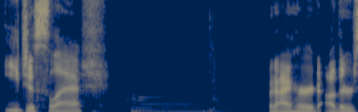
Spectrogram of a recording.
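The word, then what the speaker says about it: Yveltal: in this region apparently uh I was saying AIS slash wrong it's pronounced Eis slash but I heard others say excuse me AIS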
